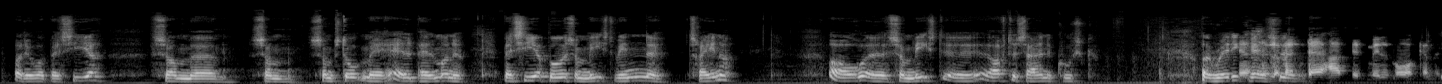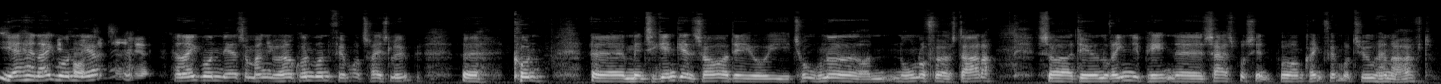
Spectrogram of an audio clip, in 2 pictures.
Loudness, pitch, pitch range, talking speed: -23 LUFS, 155 Hz, 145-190 Hz, 160 wpm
